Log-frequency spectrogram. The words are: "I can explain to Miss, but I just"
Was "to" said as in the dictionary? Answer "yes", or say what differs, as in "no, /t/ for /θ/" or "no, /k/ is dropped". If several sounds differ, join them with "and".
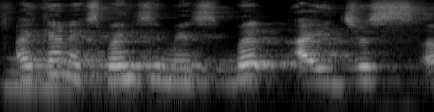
no, /s/ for /t/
